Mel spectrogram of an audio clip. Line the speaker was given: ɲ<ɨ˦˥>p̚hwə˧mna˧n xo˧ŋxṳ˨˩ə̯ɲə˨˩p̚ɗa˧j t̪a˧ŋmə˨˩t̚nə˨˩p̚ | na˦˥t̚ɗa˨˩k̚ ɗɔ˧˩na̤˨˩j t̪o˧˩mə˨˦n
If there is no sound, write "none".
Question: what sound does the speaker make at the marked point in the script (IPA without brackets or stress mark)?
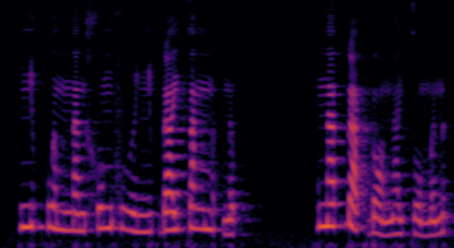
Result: ə˦˥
